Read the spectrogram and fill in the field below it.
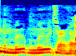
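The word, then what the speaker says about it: Motörhead: You guys know what big fans I am of both Megadeth and Motorhead. – Yeah. – Was that how you say it with the little umlaut over the O? Motorhead. Motorhead. – Mooterhead. – Mooterhead. Yeah, see, I love this song.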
